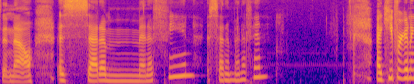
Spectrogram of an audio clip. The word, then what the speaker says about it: acetaminophen: Acetaminophen. I keep forgetting how to pronounce it. I'm like, I think I was saying acetapetam.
